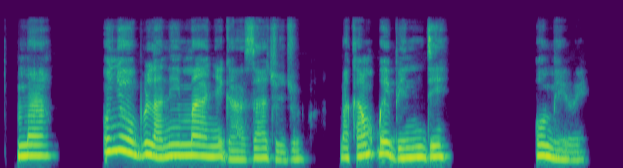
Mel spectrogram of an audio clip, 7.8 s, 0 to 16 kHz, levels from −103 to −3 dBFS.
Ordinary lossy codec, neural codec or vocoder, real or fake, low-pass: none; none; real; 10.8 kHz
